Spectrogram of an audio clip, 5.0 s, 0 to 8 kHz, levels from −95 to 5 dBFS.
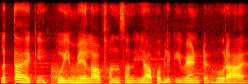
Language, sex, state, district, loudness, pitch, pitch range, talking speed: Hindi, female, Uttar Pradesh, Lucknow, -19 LUFS, 180 Hz, 175-190 Hz, 145 wpm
